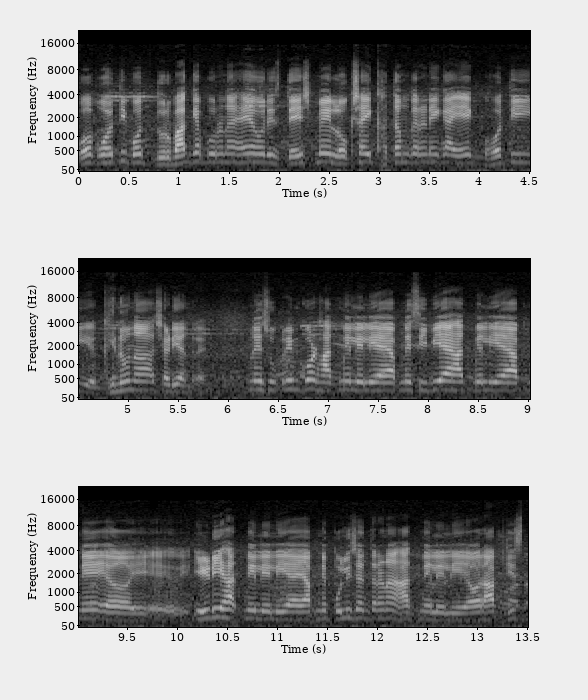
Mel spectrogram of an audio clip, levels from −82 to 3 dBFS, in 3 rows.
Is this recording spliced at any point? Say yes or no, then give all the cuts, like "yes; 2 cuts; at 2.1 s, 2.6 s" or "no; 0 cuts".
yes; 1 cut; at 6.2 s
